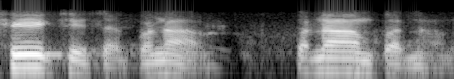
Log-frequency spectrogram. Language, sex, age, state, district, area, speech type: Maithili, male, 45-60, Bihar, Madhubani, rural, conversation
